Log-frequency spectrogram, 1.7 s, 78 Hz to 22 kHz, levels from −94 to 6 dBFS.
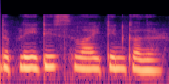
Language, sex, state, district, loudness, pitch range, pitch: English, female, Assam, Kamrup Metropolitan, -14 LUFS, 220-240 Hz, 235 Hz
